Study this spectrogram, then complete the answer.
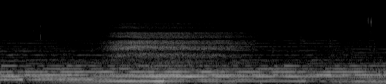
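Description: Deep, slow nasal breathing during a yoga pose, a long audible inhale and exhale with a soft snorting edge, close and quiet with no talk.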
